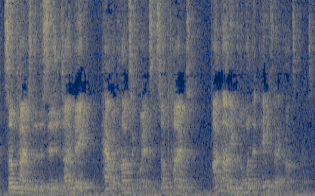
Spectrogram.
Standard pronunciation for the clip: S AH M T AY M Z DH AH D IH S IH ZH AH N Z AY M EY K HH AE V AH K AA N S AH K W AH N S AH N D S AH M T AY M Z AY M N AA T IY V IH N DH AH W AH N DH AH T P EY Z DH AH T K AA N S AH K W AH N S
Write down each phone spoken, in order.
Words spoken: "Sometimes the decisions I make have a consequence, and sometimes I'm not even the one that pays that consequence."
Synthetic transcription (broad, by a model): S AH M T AY M Z DH AH D IH S IH ZH AH N Z AY M EY K HH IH V AH K AA N S AH K W AH N S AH N S AH M T AY M Z AY M N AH T IY V IH N DH AH W AH N DH AH T P EY Z DH AH T K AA N S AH K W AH N S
